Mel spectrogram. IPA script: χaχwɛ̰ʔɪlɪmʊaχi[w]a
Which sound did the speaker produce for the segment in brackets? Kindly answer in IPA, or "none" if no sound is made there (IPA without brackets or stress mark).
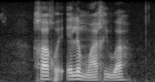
w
